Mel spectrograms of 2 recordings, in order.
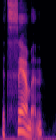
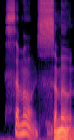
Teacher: That L is totally silent. No sound at all. None. It's not salmon. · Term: silent letter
